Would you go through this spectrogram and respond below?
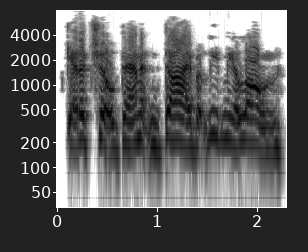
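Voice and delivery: high, furious outburst; angry shout. A narrator's reading. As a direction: spit it out in rage. Wife yelling, high.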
